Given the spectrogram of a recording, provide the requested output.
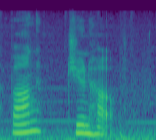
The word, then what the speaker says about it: Bong Joon-ho: it was so amazing bong joon-ho okay well I had the syllables right I just switch them let's see let's pass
